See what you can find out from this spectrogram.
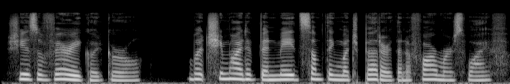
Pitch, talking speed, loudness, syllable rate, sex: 215 Hz, 225 wpm, -17 LUFS, 5.3 syllables/s, female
